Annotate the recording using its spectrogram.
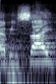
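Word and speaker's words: Abisai: están sus primos avishai que por cierto se pronuncia avishai porque no tiene acento avishai hasta él está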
